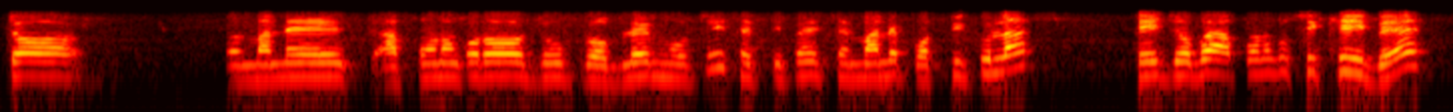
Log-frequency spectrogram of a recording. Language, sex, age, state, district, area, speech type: Odia, male, 45-60, Odisha, Sundergarh, rural, conversation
